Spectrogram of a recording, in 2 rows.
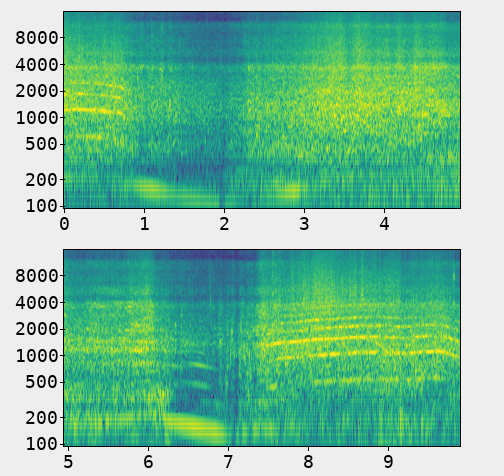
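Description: UAZ off-roader's ZMZ-409 four-cylinder petrol engine revving hard and easing off several times, its pitch dropping and climbing again, with a loud rush of noise between the revs as it drives over rough off-road ground.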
